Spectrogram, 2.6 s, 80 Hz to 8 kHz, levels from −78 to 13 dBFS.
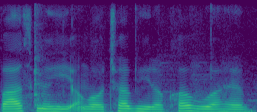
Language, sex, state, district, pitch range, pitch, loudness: Hindi, female, Uttar Pradesh, Lucknow, 155-175 Hz, 165 Hz, -18 LUFS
